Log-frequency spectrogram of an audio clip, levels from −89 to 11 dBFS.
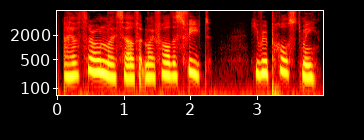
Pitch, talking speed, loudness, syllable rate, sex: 215 Hz, 165 wpm, -15 LUFS, 4.7 syllables/s, female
